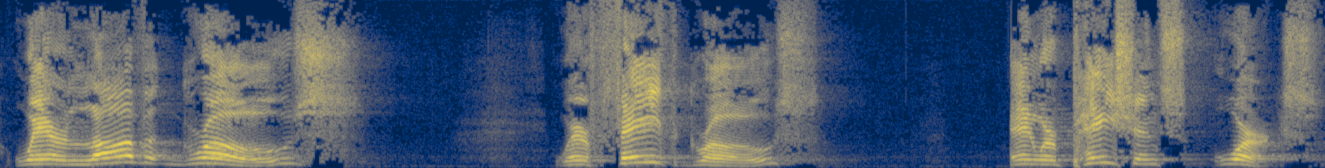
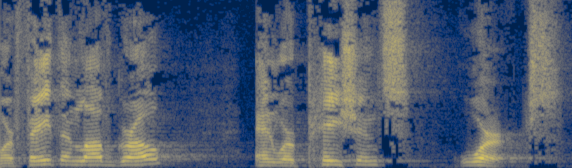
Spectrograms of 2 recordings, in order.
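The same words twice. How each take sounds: First: Very slow, stretched words with long pauses; proclaimed sermon title. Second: Said in the usual way. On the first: Real, not acted. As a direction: proclaim each phrase and let it hang. Repeats title slowly for note takers.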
